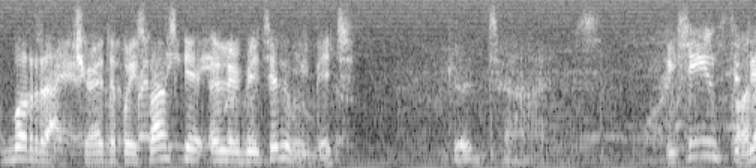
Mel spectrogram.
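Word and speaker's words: Bo' Rai Cho: Если произносить слитно, будет Бо Рэй Чо.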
